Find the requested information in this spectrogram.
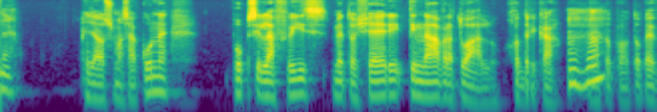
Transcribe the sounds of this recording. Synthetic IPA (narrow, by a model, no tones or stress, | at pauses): ne | ʝɐo̞sumɐsɐkune̞ | pupsilɐfisme̞t̪o̞çe̞ɾit̪inɐvɾɐt̪uɐ̰luxo̞nd̪ɾikɐ̰nɐt̪o̞po̞t̪o̞pe̞ð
